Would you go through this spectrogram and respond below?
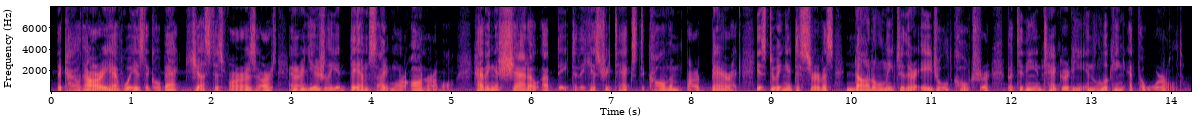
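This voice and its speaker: A man's voice: deep voice, big pitch swings, a little fast, hardly any pauses, pitched above the performer's own voice. A man voicing a bitter, sardonic male history teacher who lectures his class with scorn. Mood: lecturing.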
